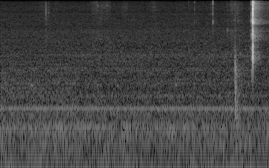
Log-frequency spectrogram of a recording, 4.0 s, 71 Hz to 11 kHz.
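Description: Chris Reeve Sebenza 21 folding knife being handled over a faint steady hum, with a small click and then a sharp click near the end as the blade swings open toward its lockup.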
